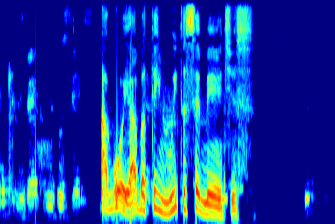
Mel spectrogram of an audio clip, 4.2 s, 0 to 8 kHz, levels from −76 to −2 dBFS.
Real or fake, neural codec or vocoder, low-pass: real; none; 7.2 kHz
